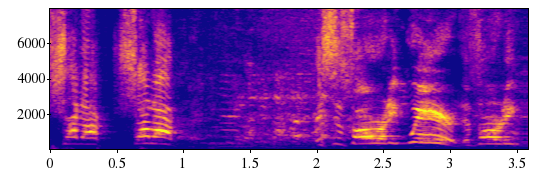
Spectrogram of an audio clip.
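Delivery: high, loud mock outburst; mortified yelling. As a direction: yell it to silence an embarrassing mom. Panicked retort to mom.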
